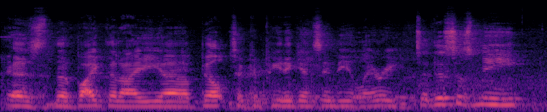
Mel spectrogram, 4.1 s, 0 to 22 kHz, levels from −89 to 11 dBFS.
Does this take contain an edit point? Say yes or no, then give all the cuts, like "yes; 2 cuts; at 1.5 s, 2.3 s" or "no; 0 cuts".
yes; 1 cut; at 3.0 s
